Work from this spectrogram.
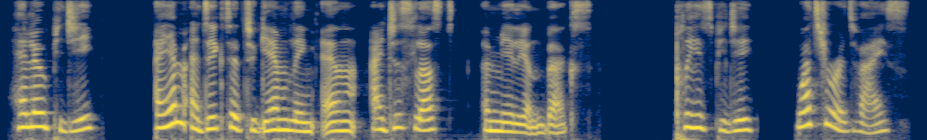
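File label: radio announcer English french accent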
